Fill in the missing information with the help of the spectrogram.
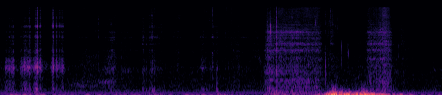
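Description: A flat steel chisel scrapes and cuts along the carved mountain slopes of a solid, light basswood relief carving panel. Light, dry scraping ticks come first over a steady low hum, then a denser run of crunchy cuts builds into a louder, rough burst before fading.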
